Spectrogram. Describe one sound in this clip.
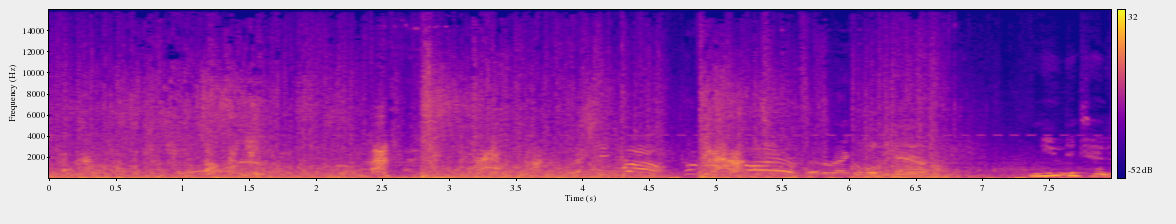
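Energy weapons fire in rapid bursts with loud blasts.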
